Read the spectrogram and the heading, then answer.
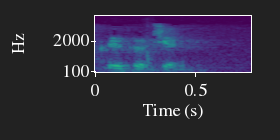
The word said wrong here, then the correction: glucagon: I really don't trust it. – Glucagon.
